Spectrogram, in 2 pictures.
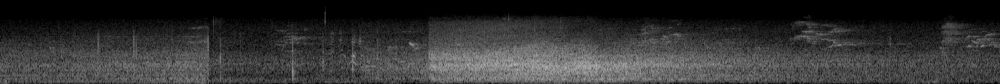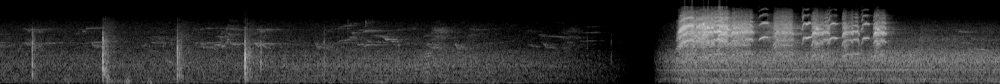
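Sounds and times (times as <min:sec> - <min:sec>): small birds chirping: 0:00.5 - 0:04.3, 0:16.8 - 0:19.0.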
